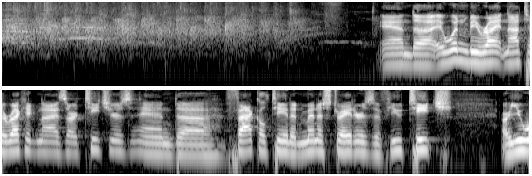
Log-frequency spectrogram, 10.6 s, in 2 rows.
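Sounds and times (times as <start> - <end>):
audience applause: 0.0 - 3.3
speech: 3.8 - 10.5.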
